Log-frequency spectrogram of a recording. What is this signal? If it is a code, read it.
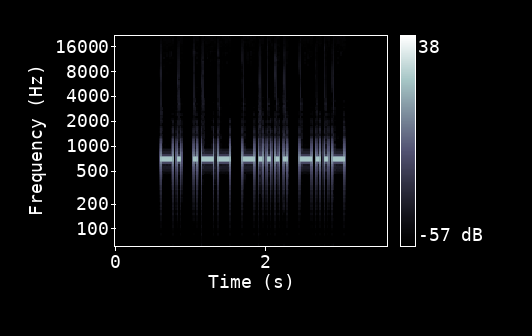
Morse code, heard as a keyed tone, about 22 wpm, 700 Hz. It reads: NW6X
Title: USA Call Signs - 4 Characters - Repeated 2x - 22wpm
